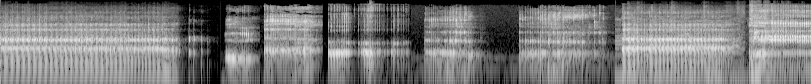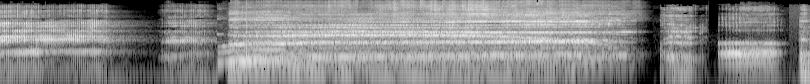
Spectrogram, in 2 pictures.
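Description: Loud, drawn-out belches with a croaky rumble, one after another, some held for several seconds; deliberate burping.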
